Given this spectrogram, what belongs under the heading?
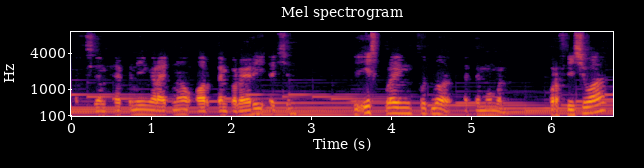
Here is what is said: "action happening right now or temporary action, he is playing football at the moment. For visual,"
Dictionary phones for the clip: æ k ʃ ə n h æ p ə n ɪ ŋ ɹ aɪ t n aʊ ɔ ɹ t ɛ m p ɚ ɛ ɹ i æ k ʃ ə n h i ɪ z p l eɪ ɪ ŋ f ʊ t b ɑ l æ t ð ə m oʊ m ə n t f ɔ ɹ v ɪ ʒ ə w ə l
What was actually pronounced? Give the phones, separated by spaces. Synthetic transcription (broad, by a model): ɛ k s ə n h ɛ p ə n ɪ ŋ ɹ aɪ t n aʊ ɔ ɹ t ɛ m p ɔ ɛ ɹ i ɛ k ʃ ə n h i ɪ s p l eɪ ɪ ŋ f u t b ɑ l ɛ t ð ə m oʊ m ə n t p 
